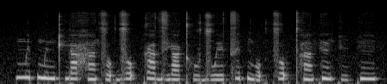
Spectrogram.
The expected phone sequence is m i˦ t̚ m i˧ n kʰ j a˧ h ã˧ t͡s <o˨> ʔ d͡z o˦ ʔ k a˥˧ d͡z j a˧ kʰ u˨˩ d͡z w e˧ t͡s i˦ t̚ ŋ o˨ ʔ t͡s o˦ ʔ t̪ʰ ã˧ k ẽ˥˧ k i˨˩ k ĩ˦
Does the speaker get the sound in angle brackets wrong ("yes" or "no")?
no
